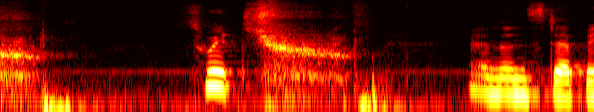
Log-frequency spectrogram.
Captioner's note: exhales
